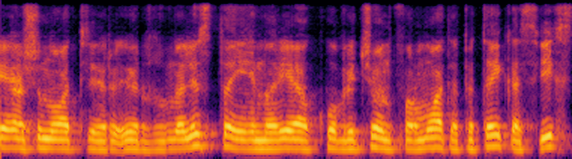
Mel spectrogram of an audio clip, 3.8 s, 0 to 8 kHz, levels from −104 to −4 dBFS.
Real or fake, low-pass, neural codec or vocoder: fake; 7.2 kHz; codec, 16 kHz, 8 kbps, FreqCodec, smaller model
